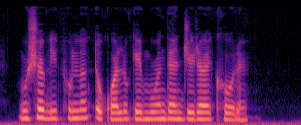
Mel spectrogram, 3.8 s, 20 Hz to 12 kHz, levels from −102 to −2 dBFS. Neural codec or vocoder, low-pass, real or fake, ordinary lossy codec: autoencoder, 22.05 kHz, a latent of 192 numbers a frame, VITS, trained on many speakers; 9.9 kHz; fake; MP3, 48 kbps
